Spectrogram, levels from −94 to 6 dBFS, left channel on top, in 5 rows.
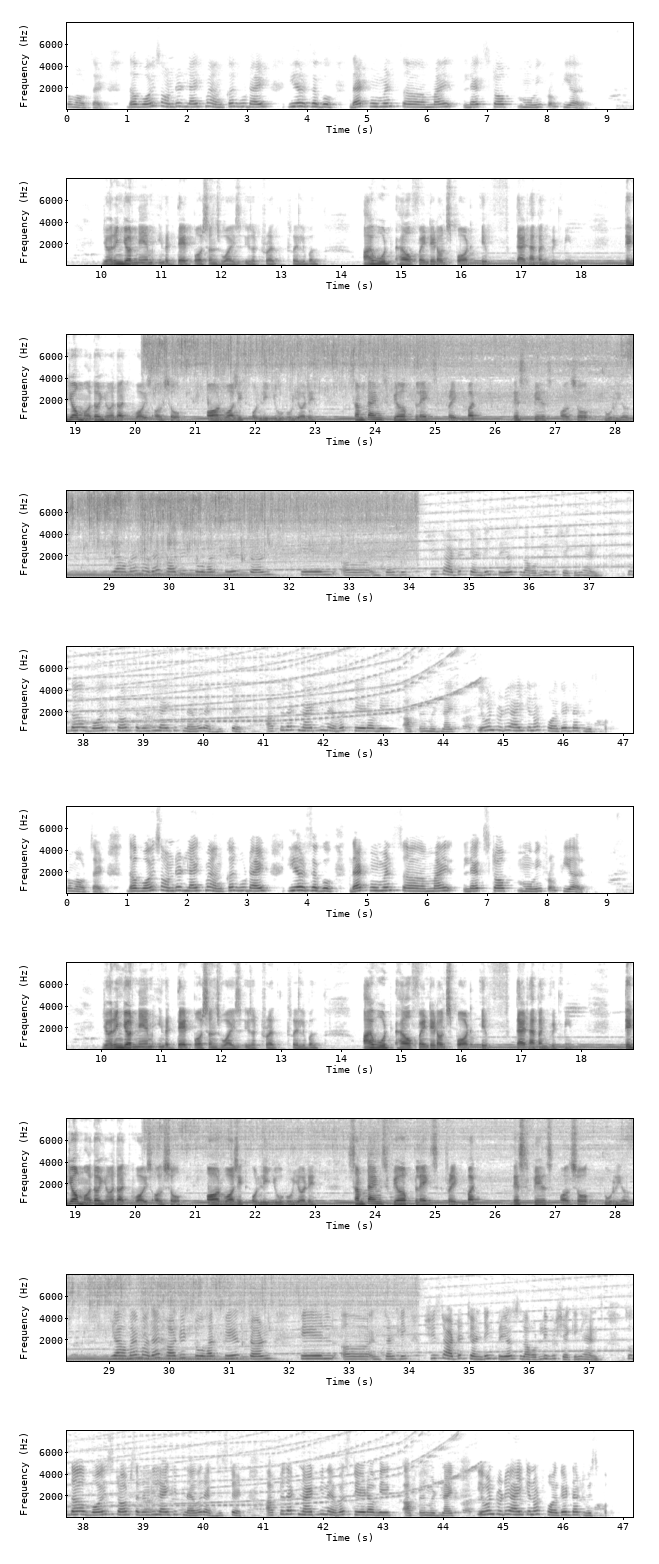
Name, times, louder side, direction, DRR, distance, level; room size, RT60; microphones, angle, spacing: voice 1, 0.0-8.6 17.8-18.1 22.6-22.8 23.8-23.9 28.4-46.7, right 6 dB, 85° right, 0.5 m, -42 dB
voice 2, 10.0-12.9 13.2-13.6 14.4-16.5 16.8-17.9 18.6-20.8 21.2-23.0 23.6-25.7 26.3-27.6 27.8-28.3, right 4 dB, 35° right, 0.6 m, -32 dB
sound 1, 16.0-31.4, right 1 dB, 30° left, 1.3 m, -46 dB
sound 2, 20.1-34.2, left 8 dB, 55° left, 0.8 m, -48 dB
sound 3, 26.1-44.6, left 2 dB, 75° left, 4.2 m, -60 dB
17.0 x 6.6 x 6.2 m
head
